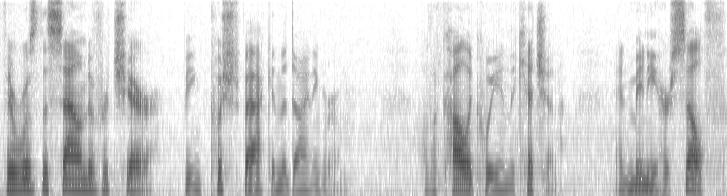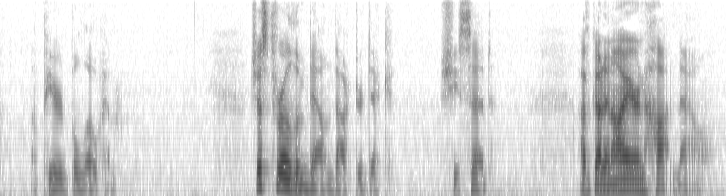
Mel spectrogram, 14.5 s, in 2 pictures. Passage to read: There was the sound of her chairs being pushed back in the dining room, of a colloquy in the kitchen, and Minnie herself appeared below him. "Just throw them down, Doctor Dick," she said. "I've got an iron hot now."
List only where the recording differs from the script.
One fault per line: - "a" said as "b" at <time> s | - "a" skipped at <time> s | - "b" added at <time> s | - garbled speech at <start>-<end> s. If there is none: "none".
- "chairs" said as "chair" at 1.1 s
